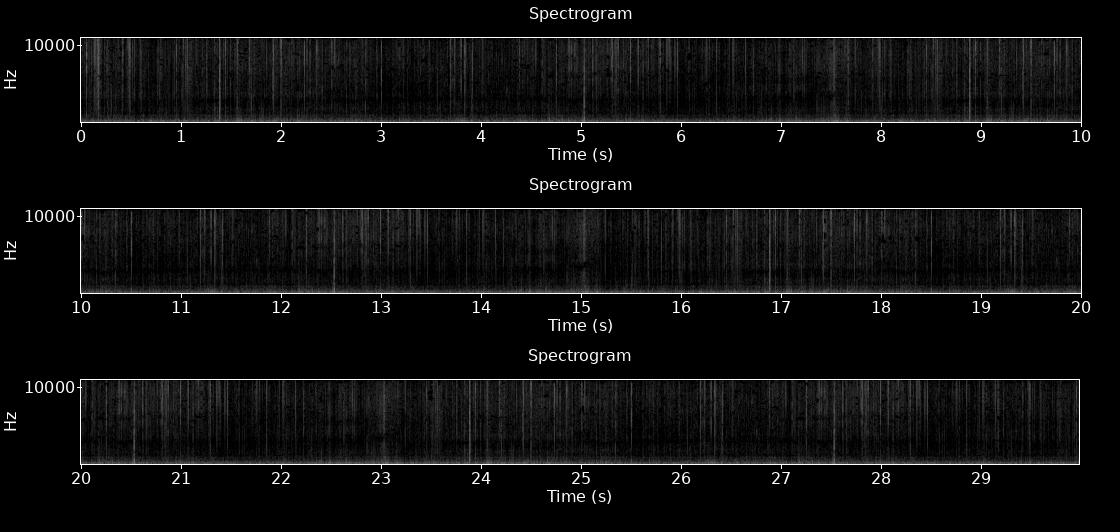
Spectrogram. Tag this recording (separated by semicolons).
crackling; campfire; wood; crackle; ambience; loop; fire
